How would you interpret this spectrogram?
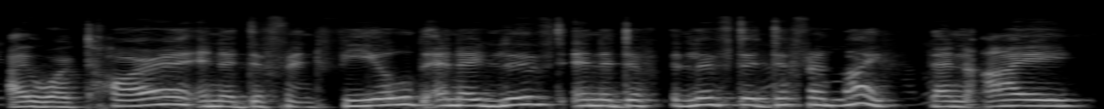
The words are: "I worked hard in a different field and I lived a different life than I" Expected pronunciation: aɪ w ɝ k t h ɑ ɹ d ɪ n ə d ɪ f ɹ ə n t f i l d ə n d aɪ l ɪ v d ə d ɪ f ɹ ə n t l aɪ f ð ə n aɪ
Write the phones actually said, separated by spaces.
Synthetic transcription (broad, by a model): aɪ w ɝ k t h ɑ ɹ d ɪ n ə d ɪ f ɹ ə n t f i l d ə n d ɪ l ɪ v d ə d ɪ f ɹ ə n t l aɪ f ð ə n aɪ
